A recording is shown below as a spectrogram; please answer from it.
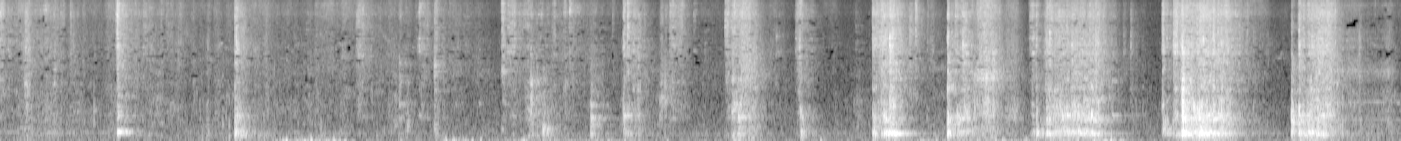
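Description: A long-handled metal scraper dragged and pushed through damp concrete mix in the steel hopper of a mobile cinder-block machine: irregular scrapes with metallic clinks, busier and louder in the second half.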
